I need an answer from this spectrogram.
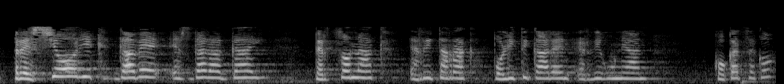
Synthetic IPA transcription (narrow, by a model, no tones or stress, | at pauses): pɾe̞sio̞ɾikɡaβ̞e̞ezɡaɾaɡajpe̞ɾt͡so̞nake̞rit̪arakpo̞lit̪ikaɾe̞ne̞ɾðiɣ̞une̞aŋ | ko̞kat͡se̞ko̞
